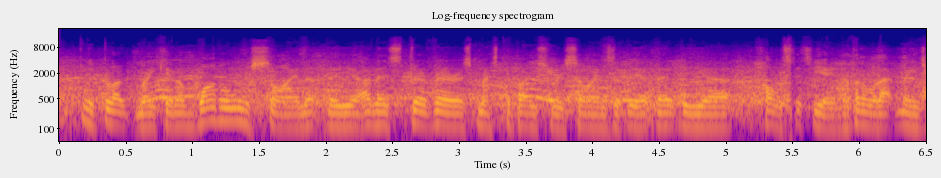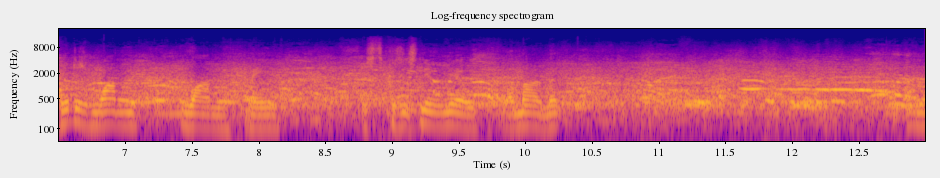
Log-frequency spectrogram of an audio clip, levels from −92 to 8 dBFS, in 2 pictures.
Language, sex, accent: English, male, British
